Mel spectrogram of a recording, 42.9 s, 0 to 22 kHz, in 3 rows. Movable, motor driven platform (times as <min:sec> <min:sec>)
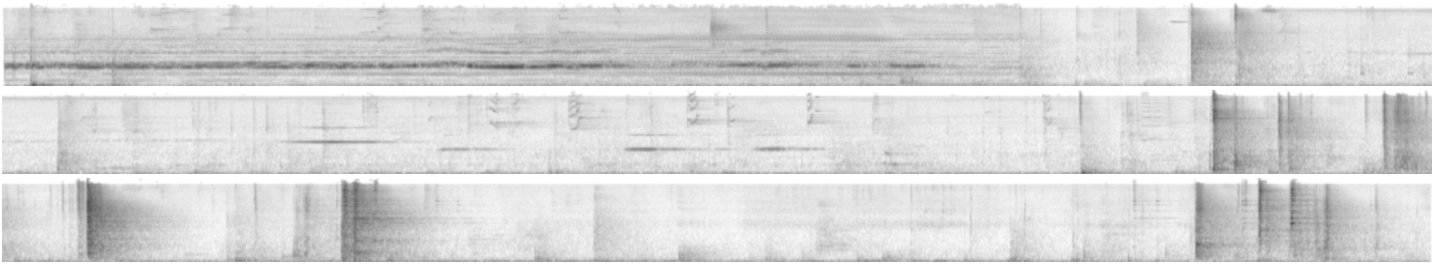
0:00.4 0:10.5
